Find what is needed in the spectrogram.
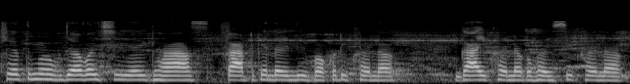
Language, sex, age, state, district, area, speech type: Maithili, female, 30-45, Bihar, Sitamarhi, urban, spontaneous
